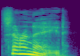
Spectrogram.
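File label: "serenade", British English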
